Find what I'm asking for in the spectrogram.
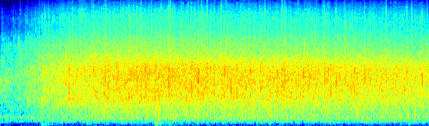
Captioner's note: audience cheering and applauding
